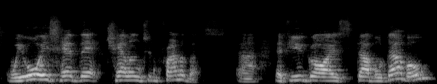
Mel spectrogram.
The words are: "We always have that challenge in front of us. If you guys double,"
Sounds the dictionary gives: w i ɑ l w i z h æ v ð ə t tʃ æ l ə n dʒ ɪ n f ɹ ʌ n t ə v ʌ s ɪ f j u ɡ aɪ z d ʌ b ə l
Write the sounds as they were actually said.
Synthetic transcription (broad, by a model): w i ɑ l w i z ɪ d ð ə t tʃ æ l ə n dʒ ɪ n f ɹ ʌ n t ə v ʌ s ɪ f j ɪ ɡ aɪ z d ʌ b ə l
